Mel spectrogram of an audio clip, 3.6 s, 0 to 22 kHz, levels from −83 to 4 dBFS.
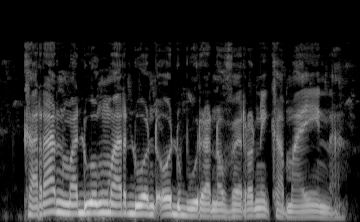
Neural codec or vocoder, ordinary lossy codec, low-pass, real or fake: none; none; 9.9 kHz; real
